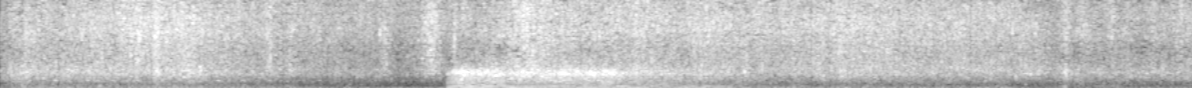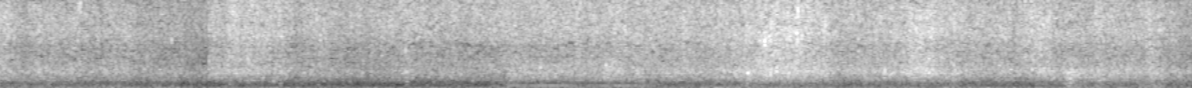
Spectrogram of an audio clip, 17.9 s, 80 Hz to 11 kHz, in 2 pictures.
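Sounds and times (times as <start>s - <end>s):
water lapping in the harbour at the port of Bordeaux: 0.0s - 17.8s
low droning horn-like tone in the harbour at the port of Bordeaux: 3.3s - 6.9s, 12.7s - 14.7s.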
